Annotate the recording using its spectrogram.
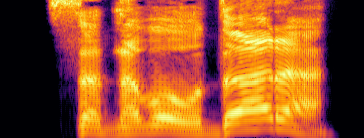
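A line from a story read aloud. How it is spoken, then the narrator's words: Laughing snort. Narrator (Russian): фыркнул главарь, вытирая слезы от смеха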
